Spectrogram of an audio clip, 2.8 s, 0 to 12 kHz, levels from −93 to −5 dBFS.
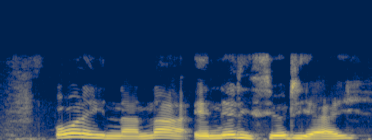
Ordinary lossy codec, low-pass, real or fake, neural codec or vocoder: MP3, 96 kbps; 7.2 kHz; real; none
